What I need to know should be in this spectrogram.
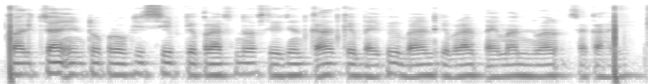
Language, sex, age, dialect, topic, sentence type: Magahi, male, 46-50, Central/Standard, banking, statement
